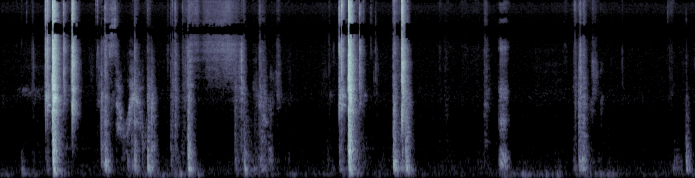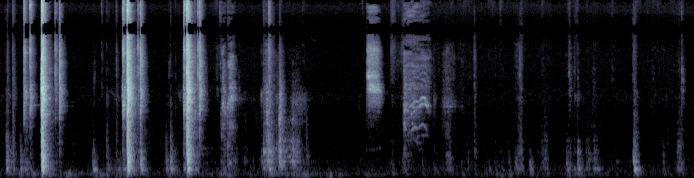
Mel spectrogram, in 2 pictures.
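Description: Objects knock and tap sharply on a table.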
